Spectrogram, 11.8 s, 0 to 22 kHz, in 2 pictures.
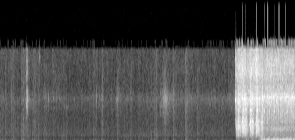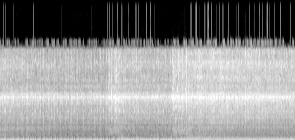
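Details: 1981 Yamaha XS1100SH four-cylinder motorcycle fires up and idles unevenly with a wavering beat and low power: erratic idle caused by loose throttle shaft rivet on #4 carburetor; coils and wires new.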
